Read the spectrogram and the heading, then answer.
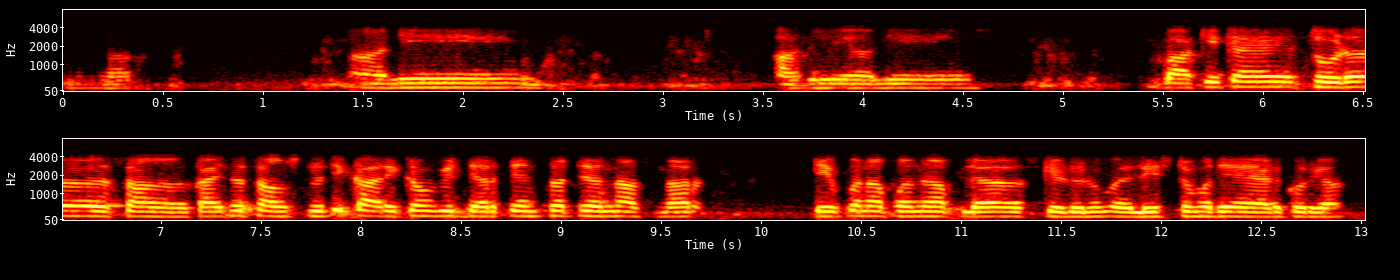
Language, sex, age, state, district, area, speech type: Marathi, male, 18-30, Maharashtra, Sangli, urban, conversation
